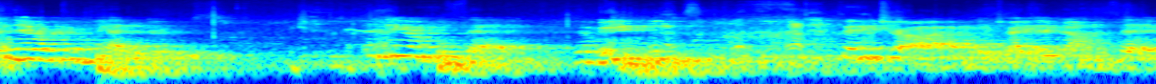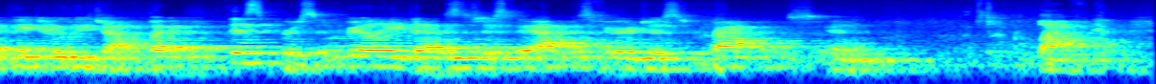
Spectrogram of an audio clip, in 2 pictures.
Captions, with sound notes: And there are competitors and they are pathetic. [laughter] They try, not pathetic they do a good job, but this person really does, just the atmosphere just crackles in laughter.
